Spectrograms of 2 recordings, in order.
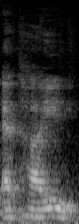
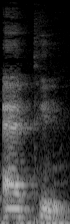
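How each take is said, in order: First: The second syllable has a long 'ai' vowel. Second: The second syllable has a short 'i' vowel. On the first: This is the English reading of the name. "English में पढ़ोगे ना इसे, इसे पढ़ोगे एथाइल" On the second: This is the Hindi-style reading of the name. "इसका name होता है एथिल"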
